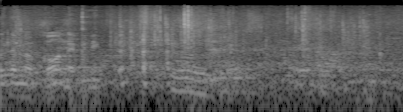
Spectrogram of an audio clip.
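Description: Faint, indistinct voices of several people talking at once, with a few light clicks.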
